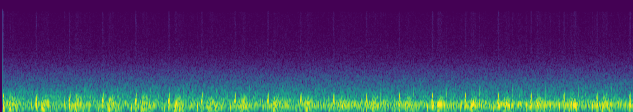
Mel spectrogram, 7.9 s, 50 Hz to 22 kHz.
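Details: Fetal heartbeat at 19 weeks of pregnancy, heard for the first time on an Angel Sound fetal Doppler: rapid, steady galloping whooshes at about 170 beats per minute, with whooshing umbilical cord sounds.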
